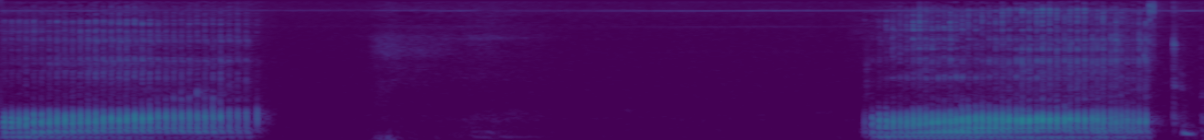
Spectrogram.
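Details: Snoring in a small one, jokingly called a snoring monster: two loud, buzzing, fluttering snores separated by a silent pause, with a heavy vibrating quality on each breath.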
